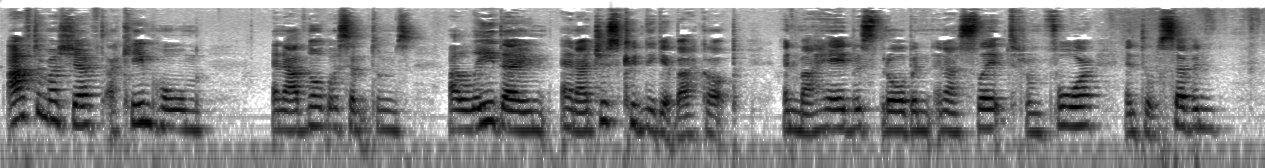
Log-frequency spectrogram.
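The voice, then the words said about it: Voice affected by a cold. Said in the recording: “I'm just got the cold, if you can hear it in my voice”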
